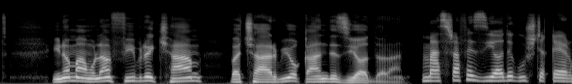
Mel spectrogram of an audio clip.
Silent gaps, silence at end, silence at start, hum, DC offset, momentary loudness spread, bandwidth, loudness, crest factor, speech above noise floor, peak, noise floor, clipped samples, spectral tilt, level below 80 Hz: none; 0 s; 0.55 s; none; under 0.1%; 8 LU; 13 kHz; -22 LUFS; 18 dB; 29 dB; -6 dBFS; -50 dBFS; under 0.1%; -5.5 dB/octave; -58 dBFS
